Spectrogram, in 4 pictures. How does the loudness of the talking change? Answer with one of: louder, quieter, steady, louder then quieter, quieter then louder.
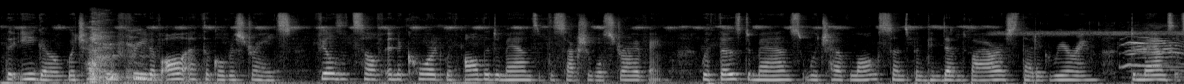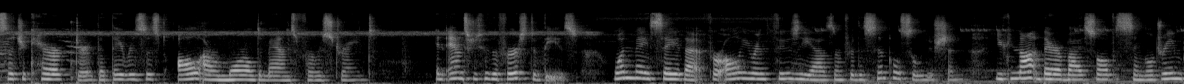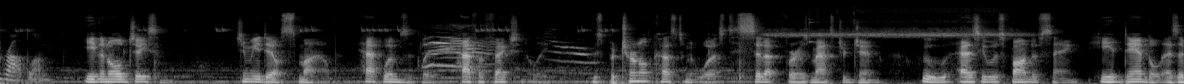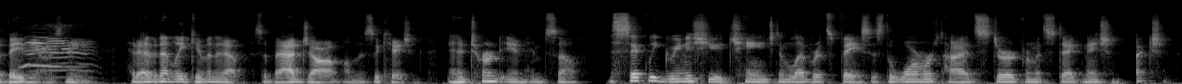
steady.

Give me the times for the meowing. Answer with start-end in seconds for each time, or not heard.
11.2-12.8, 27.9-29.6, 35.7-36.5.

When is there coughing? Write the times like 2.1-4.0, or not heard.
0.8-2.0.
